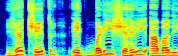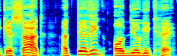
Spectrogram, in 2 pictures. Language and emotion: Hindi, neutral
